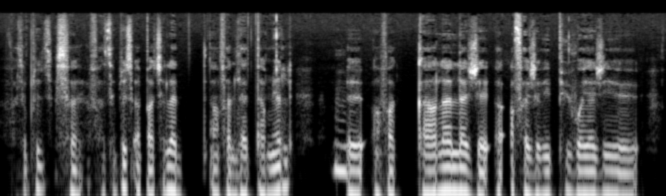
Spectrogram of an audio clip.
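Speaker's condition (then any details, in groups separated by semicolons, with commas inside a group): Stuttering; stuttering since age 12 to 13, start of 5e in collège; still stutters, partly hides it, especially with new people; stutter fully returned under grand oral pressure, eased after Mayotte trip, varies over time; prolonged sounds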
